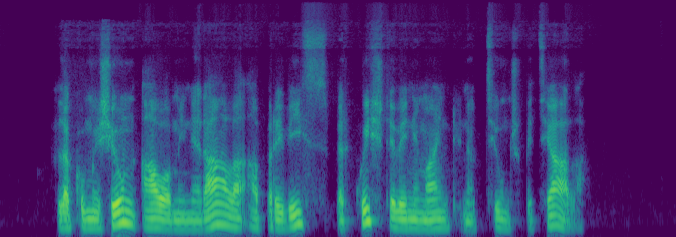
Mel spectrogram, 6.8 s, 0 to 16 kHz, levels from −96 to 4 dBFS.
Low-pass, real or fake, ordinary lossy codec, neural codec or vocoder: 14.4 kHz; fake; Opus, 32 kbps; autoencoder, 48 kHz, 128 numbers a frame, DAC-VAE, trained on Japanese speech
